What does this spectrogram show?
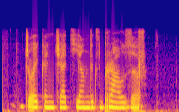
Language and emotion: Russian, angry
